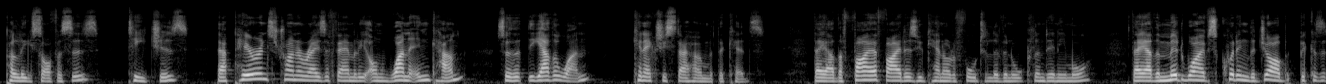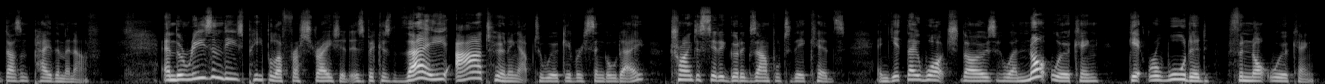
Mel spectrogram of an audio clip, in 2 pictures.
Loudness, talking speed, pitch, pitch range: -21 LUFS, 205 wpm, 170 Hz, 155-200 Hz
